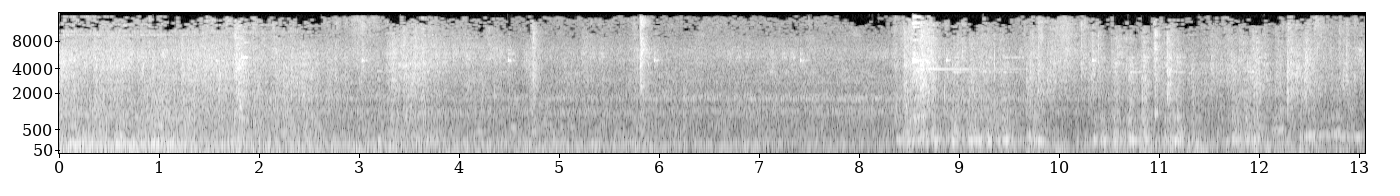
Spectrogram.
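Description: A Vienna tram heard from inside the car while it runs along the street: a low rumble of wheels on rails under a steady motor hum, loudest in the first second or so, with a few sharp clicks from the track. From about eight and a half seconds a higher steady motor tone comes in.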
